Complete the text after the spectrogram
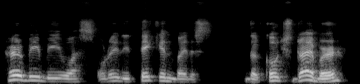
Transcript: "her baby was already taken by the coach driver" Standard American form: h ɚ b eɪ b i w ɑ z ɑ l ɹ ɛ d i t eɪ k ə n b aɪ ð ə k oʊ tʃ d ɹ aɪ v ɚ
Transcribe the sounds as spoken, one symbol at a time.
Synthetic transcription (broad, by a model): h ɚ b eɪ b i w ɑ s ɑ l ɹ ɛ d i t eɪ k ə n b aɪ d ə k oʊ tʃ d ɹ aɪ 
